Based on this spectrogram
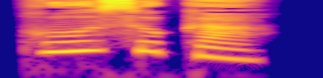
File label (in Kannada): "ಹೂಸುಕ", Kannada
